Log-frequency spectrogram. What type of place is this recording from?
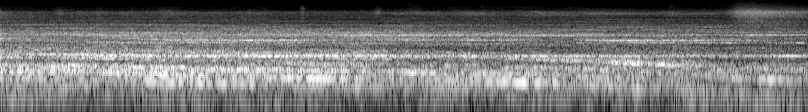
subway station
